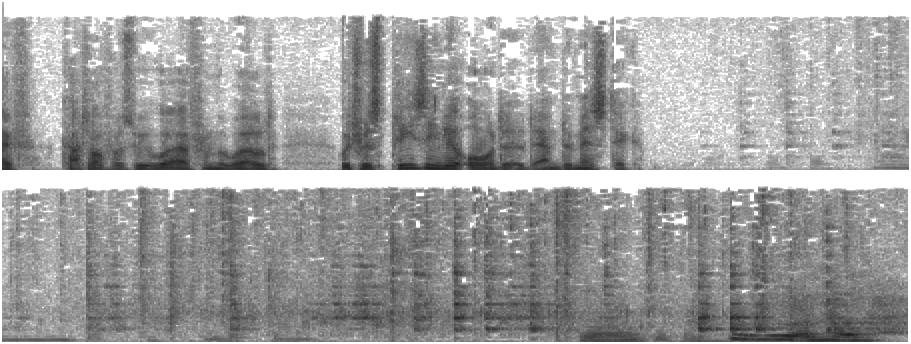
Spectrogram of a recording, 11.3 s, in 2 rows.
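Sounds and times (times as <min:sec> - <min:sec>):
speech: 0:00.0 - 0:04.1, 0:09.3 - 0:11.3
bacon frying in a pan on the stove: 0:04.3 - 0:11.3.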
